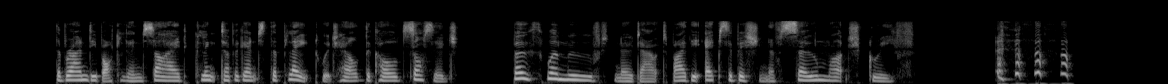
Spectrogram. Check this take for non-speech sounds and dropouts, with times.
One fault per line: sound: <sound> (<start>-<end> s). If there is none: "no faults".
sound: laugh (9.9-10.8 s)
